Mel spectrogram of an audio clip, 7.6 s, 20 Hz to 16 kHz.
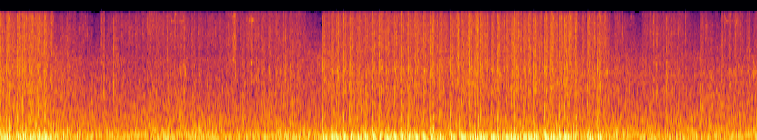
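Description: Rapid SMG and M4 gunfire in the video game The Division; dense, continuous volleys of shots at close range, loud and unbroken across the whole stretch.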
